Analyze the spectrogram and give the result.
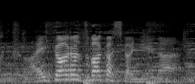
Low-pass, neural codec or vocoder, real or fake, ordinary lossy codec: none; none; real; none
